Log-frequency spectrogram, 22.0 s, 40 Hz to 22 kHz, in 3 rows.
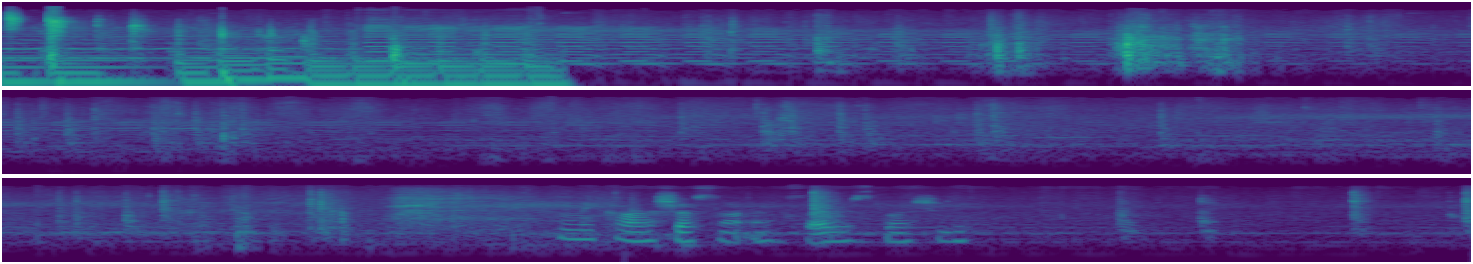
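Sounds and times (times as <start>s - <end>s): faint steady buzz: 2.8s - 22.0s
plastic chair knocking and scraping: 4.9s - 6.3s.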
